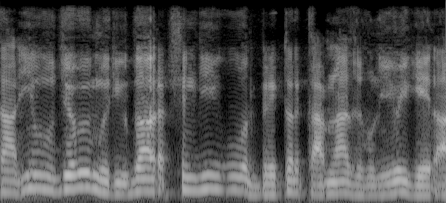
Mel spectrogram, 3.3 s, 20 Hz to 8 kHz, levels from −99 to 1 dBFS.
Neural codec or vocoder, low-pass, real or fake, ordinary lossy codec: codec, 24 kHz, 0.9 kbps, WavTokenizer, medium music audio release; 7.2 kHz; fake; none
